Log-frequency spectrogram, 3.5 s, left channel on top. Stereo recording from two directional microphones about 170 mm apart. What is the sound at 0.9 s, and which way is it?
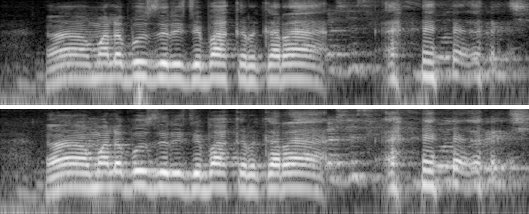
Speech, 15° left (ahead or behind).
